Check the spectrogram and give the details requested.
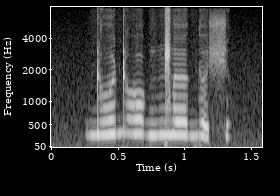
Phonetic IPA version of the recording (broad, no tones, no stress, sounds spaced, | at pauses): ɖ ʊ ɖʱ ɔ ɡ ŋ͡ǁ ɜ ɡ ɾ ə ʃ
